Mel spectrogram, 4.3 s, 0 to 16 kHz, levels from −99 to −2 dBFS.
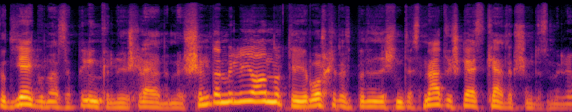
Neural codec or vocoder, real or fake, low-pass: codec, 44.1 kHz, 2.6 kbps, SNAC; fake; 14.4 kHz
